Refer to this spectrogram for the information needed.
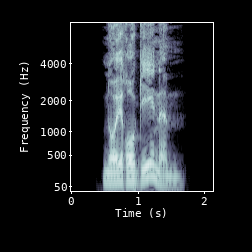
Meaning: strong dative masculine/neuter singular of neurogen
- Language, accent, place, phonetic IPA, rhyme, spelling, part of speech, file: German, Germany, Berlin, [nɔɪ̯ʁoˈɡeːnəm], -eːnəm, neurogenem, adjective, De-neurogenem.ogg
